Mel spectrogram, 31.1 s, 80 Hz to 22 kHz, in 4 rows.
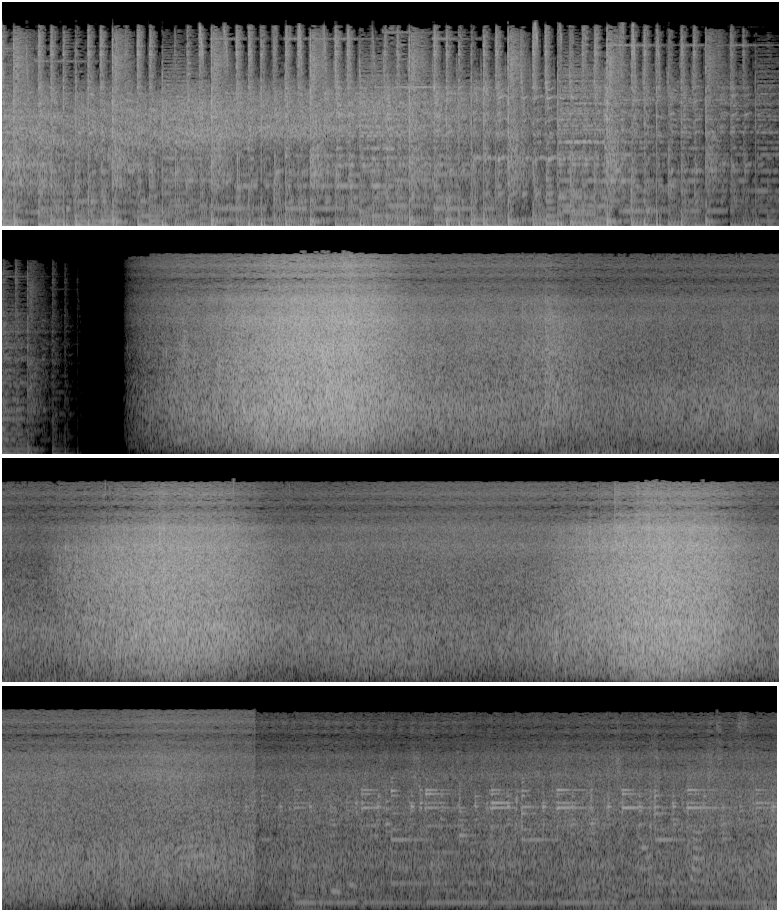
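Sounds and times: waves breaking on beach: 9.0 - 31.0.

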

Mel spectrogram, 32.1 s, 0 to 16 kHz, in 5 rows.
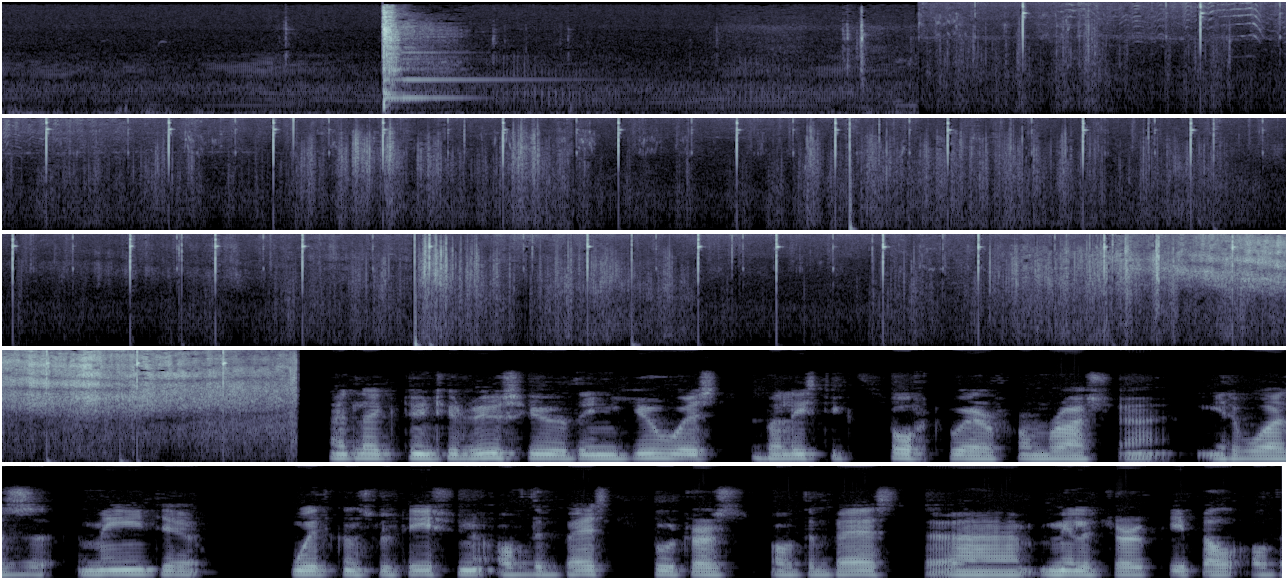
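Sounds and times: rising hiss: 17.0 - 20.8.

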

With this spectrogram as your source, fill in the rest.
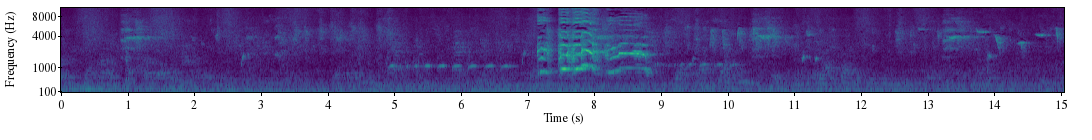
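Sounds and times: rooster crowing: 7.1 - 8.9.

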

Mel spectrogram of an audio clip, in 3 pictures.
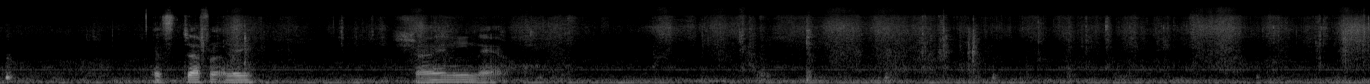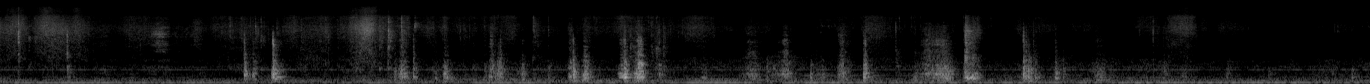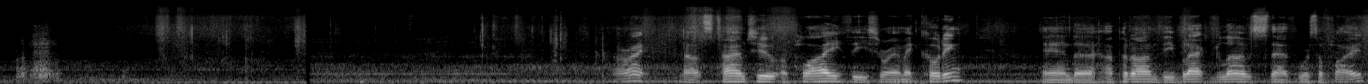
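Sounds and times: towel rubbing on plastic: 5.1 - 23.6, 33.8 - 35.6.

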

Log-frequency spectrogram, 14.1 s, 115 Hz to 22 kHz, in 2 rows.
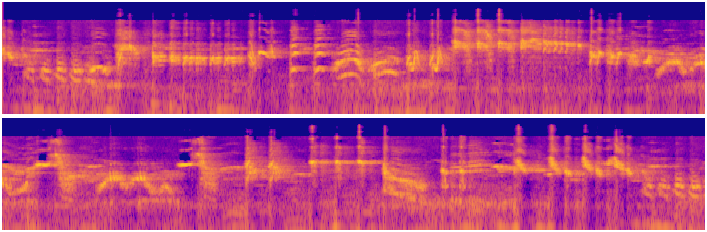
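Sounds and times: bird singing whistled notes: 4.4 - 13.8.

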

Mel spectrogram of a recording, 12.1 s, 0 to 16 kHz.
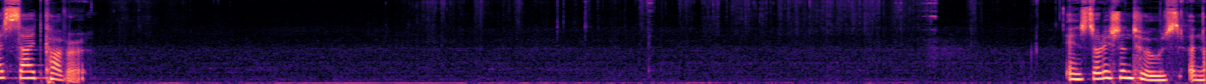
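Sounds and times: low steady hum: 0.0 - 12.0
packaging wrap crinkling: 3.8 - 10.6.

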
